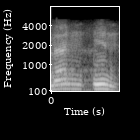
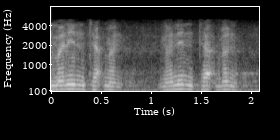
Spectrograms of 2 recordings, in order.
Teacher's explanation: هنا يجب الإظهار لأن همزة همزة قطع · Shown in: first take · فيقال من إن، خلافا لما يصدر من بعض الناس حتى من أئمة المساجد فيقول من إن تأمنه، من إن تأمنه، هذا خطأ، لأنه إذا قال من إن تأمنه جعل الهمزة همزة وصل، وهي همزة قطع لأنها إن الشرطية.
